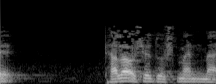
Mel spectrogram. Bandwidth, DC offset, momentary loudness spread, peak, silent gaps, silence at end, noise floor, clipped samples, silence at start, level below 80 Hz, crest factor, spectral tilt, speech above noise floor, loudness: 6.4 kHz; under 0.1%; 7 LU; -4 dBFS; none; 0 s; -61 dBFS; under 0.1%; 0 s; -56 dBFS; 20 dB; -6 dB/octave; 40 dB; -22 LUFS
